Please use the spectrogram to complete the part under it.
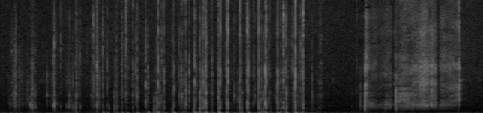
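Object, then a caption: Small cardboard box. Long nails scratch and tap a small, square, hollow lavender-grey cardboard box held close, making rapid, irregular dry clicks and hollow thuds that build to a dense flurry. After about four seconds the tapping thins out into a few scattered taps and a soft, bright scraping hiss.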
